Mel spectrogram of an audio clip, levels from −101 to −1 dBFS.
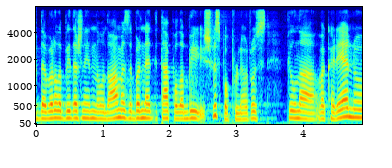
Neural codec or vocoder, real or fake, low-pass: none; real; 7.2 kHz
